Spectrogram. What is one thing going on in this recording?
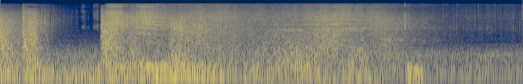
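A magical burst whooshes and shimmers.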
